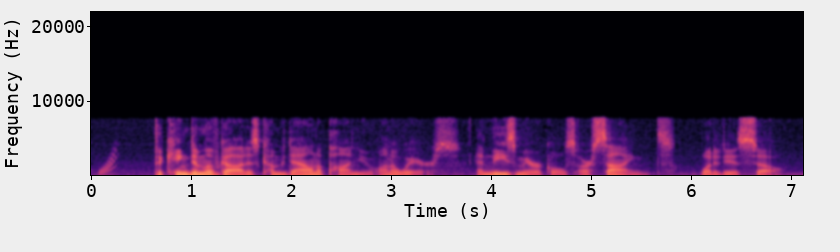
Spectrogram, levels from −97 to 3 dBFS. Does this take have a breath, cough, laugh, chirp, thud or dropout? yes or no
yes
